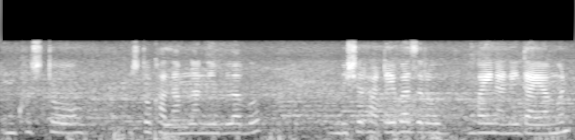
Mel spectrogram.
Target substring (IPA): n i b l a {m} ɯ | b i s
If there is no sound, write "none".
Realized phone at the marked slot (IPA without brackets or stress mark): b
